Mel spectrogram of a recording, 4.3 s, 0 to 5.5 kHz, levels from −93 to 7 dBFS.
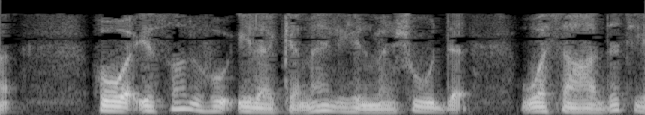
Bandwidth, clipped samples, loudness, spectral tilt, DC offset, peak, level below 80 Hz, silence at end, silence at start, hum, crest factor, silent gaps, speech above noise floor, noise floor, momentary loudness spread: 4.1 kHz; under 0.1%; -20 LUFS; -11.5 dB/octave; under 0.1%; -2 dBFS; -44 dBFS; 0 s; 0 s; none; 18 dB; none; 28 dB; -47 dBFS; 8 LU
